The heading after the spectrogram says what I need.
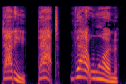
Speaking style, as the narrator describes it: my daughter suddenly cried

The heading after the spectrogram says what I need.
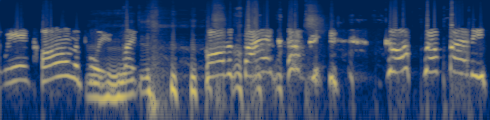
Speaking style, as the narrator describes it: And they're laughing like

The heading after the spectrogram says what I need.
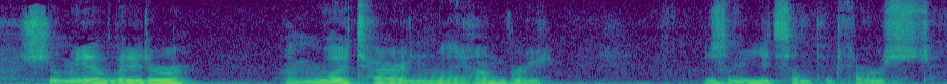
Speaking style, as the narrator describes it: I just mumbled

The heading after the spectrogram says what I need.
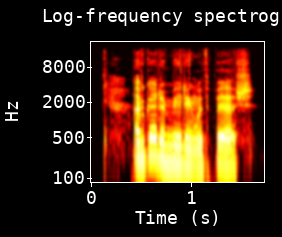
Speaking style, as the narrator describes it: Dex said

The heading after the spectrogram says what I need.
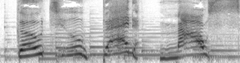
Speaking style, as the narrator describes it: roared the house and the neighborhood and the city and the world

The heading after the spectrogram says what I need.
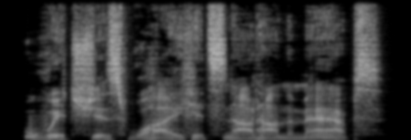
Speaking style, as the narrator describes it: he said with another educational chuckle

